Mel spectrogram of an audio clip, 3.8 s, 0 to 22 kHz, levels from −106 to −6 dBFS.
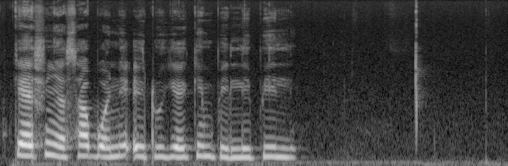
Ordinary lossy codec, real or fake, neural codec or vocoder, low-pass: none; real; none; none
